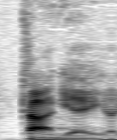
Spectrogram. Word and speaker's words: Kanye: Because they may follow Kanye, that's the way you say his name.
